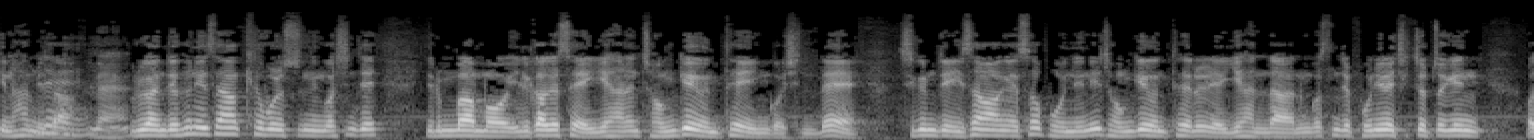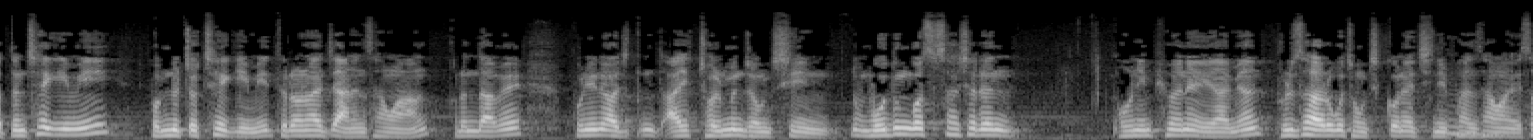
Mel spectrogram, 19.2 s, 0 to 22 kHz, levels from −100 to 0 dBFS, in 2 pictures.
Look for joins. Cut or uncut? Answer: cut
